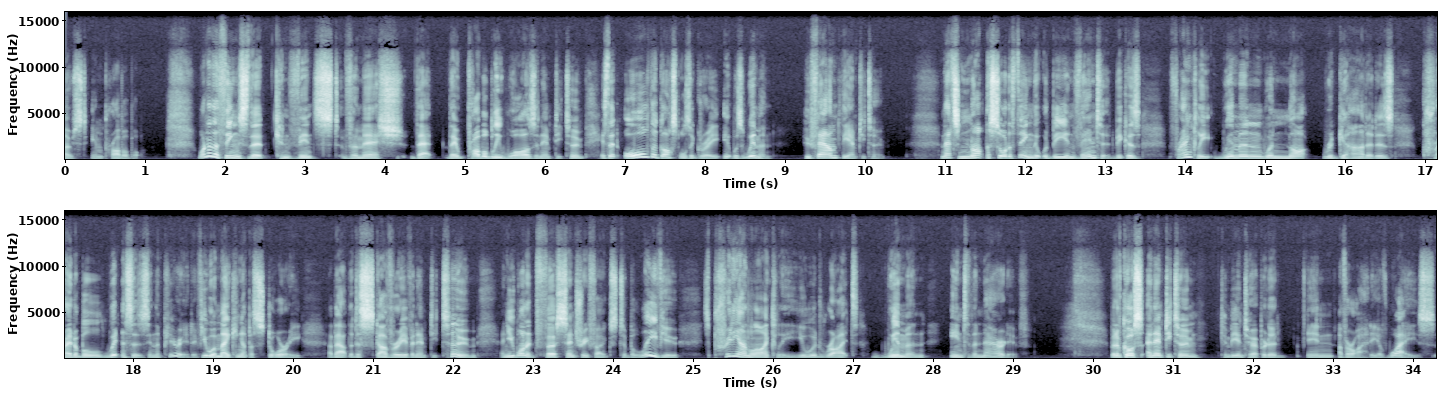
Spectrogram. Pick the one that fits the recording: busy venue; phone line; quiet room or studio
quiet room or studio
